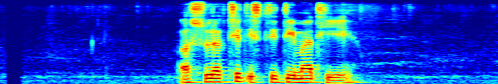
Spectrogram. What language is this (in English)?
Nepali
